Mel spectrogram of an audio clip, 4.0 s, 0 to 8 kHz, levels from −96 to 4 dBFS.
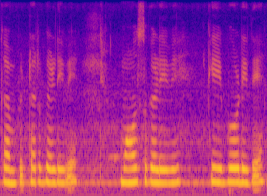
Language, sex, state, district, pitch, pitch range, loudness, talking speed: Kannada, female, Karnataka, Bidar, 210 Hz, 205-215 Hz, -13 LUFS, 90 wpm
